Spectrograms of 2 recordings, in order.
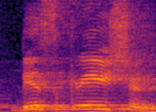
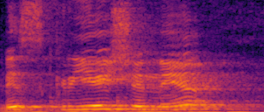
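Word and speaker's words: discretion: right down the words बघा हे डिस्क्रिशन काय डिस्क्रिशन डिस्क्रिएशन डिस्क्रिशन बघा डिस्क्रिएशन असा बघा स्पेलिंग जर असती सी आर ए टी आय ओ एन याचा उच्चार डिस्क्रिएशन आला असता डिस्क्रिएशन बघा डिस्क्रिशन डिस्क्रिशन काय आहे डिस्क्रिशन उच्चार काय आहे डिस्क्रिशन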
